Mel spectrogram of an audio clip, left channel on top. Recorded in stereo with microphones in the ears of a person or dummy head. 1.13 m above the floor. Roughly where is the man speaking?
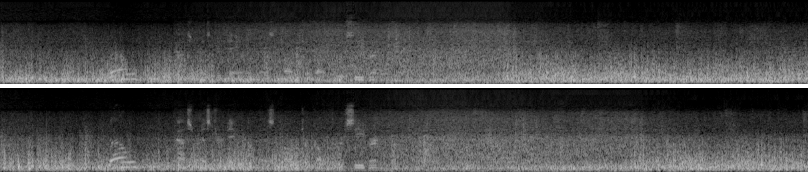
Right.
